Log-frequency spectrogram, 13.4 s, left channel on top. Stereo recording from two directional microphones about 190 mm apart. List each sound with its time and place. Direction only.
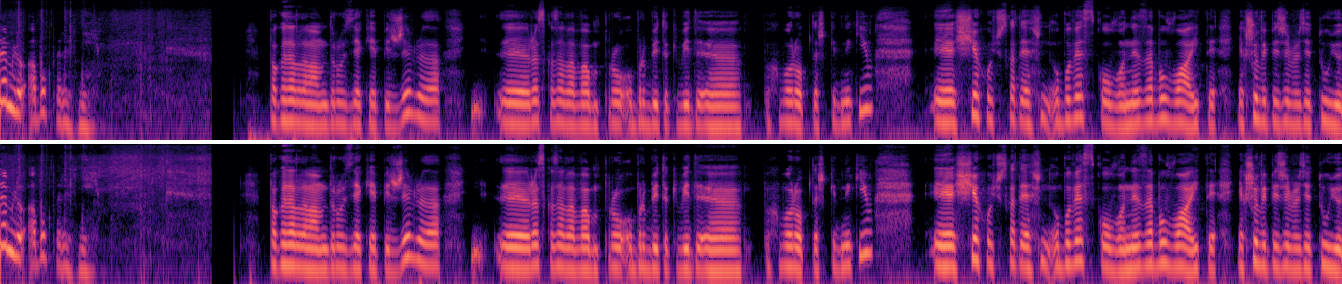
0.0 s speech: 20° right (ahead or behind)
2.6 s speech: 40° right (ahead or behind)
